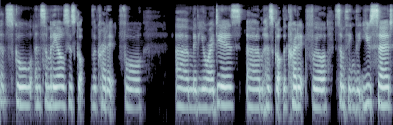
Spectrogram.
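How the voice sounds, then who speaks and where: Her voice sits at a medium pitch as the woman speaks in a monotone, flat way. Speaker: tarot reader. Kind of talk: tarot reading. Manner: halting, hesitant.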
